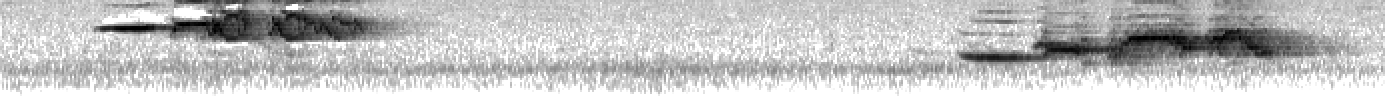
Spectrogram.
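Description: Hermit thrush sings two flute-like phrases, each opening on a long pure note and spilling into a tumbling cascade, the second phrase pitched lower, with calm silence between.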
